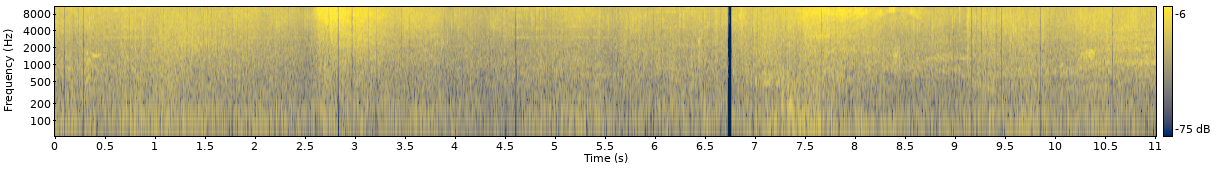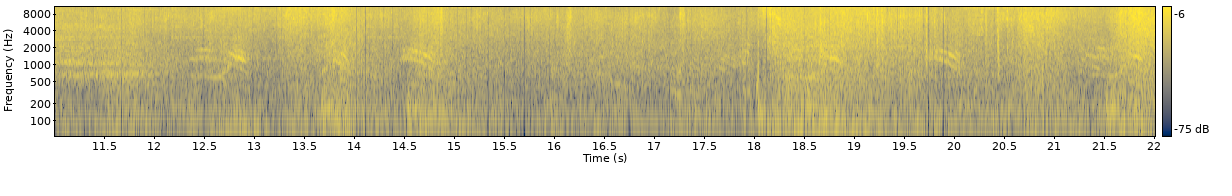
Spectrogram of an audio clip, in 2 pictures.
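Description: Heavy impacts boom during a fight.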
